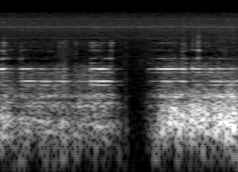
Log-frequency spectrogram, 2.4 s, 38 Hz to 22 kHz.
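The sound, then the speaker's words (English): Train number 11, the last Orange Belt train out, moves in with a steady rolling rumble and faint tonal whines. The rumble dips briefly midway, then grows louder toward the end. “Now we're here on February 21st, and this is actually the last train out. This is number 11 that's moving in to pick up the Orange Belt”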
